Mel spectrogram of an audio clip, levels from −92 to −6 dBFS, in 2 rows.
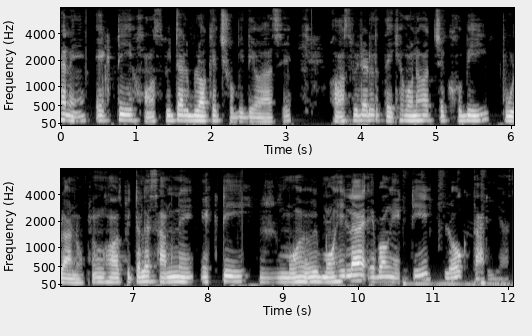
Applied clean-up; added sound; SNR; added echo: classical method spectral subtraction.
